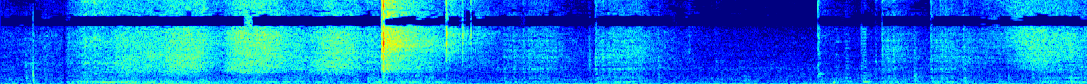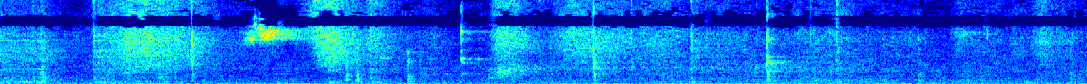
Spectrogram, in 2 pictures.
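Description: A thin line being sawed back and forth behind a car's chrome emblem, cutting through the badge's adhesive tape to remove it: light scratchy rubbing, with one sharp click about two seconds in, over a steady low hum.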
